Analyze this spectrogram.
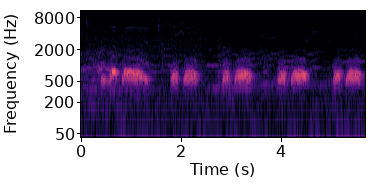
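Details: Spotted dove cooing in five short phrases, each a brief soft note followed by a longer, rolling low coo, spaced about a second apart with quiet gaps.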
